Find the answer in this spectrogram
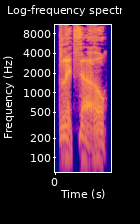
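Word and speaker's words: Blitzø: Blitzo. The O is silent now, 2 mountain.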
